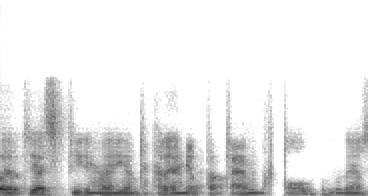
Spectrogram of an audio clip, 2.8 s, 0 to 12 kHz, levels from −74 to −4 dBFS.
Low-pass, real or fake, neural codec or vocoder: 7.2 kHz; fake; codec, 16 kHz, 0.5 kbps, FreqCodec, smaller model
